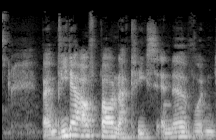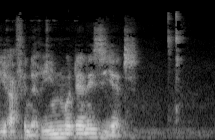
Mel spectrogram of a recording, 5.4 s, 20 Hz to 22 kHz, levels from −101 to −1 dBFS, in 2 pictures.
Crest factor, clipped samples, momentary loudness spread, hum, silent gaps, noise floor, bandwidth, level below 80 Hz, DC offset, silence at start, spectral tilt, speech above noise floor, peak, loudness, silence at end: 18 dB; under 0.1%; 15 LU; none; none; -48 dBFS; 15 kHz; -58 dBFS; under 0.1%; 0.05 s; -6.5 dB/octave; 29 dB; -2 dBFS; -19 LUFS; 0.45 s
